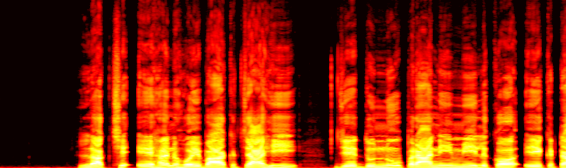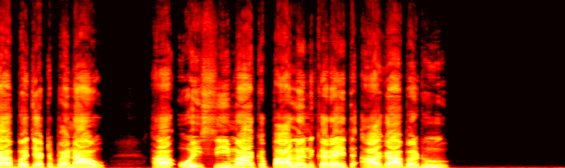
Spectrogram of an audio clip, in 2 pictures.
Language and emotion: Maithili, neutral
